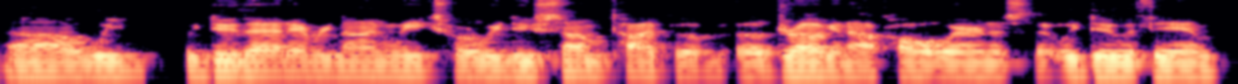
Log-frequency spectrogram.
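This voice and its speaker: A man presenting on a webinar over a video call, halting with many fillers and restarts. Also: medium pitch, monotone, phone-quality sound. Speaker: youth prevention educator.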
